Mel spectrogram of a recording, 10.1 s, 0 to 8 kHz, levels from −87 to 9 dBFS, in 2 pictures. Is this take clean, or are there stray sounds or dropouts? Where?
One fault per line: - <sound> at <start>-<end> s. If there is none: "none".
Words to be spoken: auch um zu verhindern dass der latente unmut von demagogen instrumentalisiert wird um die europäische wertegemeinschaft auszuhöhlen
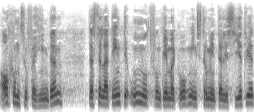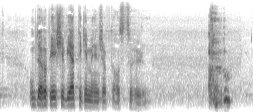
- cough at 9.2-9.7 s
